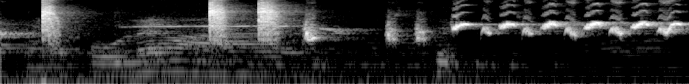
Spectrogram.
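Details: White-rumped shama in the wild: a few harsh squawky notes and a short whistle, then a quick run of bright chirping notes repeated rapidly.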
